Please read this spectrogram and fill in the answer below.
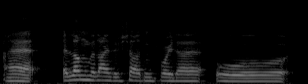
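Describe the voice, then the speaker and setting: A woman's voice: low voice, unhurried. A woman co-hosting a podcast, chatting playfully with wordy, jokey turns of phrase. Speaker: podcast co-host. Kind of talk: casual chat.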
